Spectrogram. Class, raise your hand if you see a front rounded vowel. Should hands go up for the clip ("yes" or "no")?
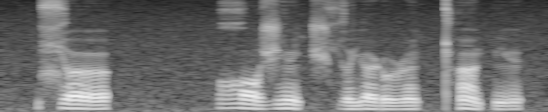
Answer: yes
